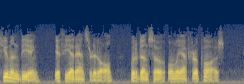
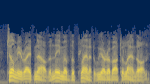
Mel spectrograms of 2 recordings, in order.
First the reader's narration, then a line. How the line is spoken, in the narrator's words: Bailey said as sharply as he could manage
